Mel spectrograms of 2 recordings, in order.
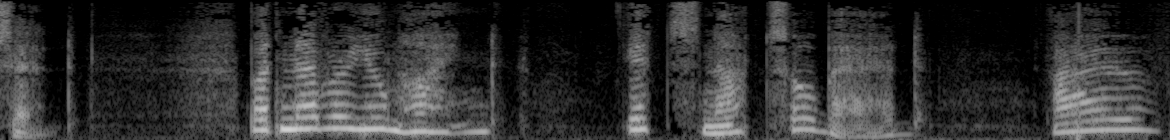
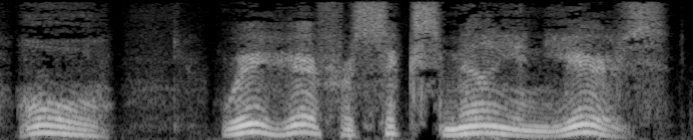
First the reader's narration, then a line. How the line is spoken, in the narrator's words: sighed Milo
